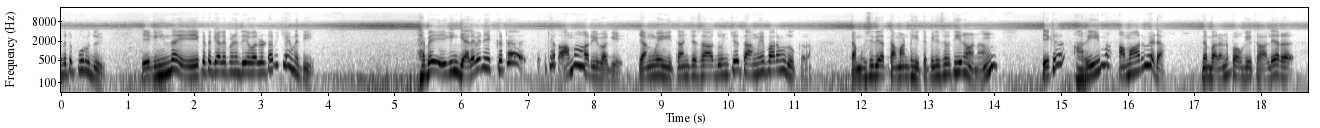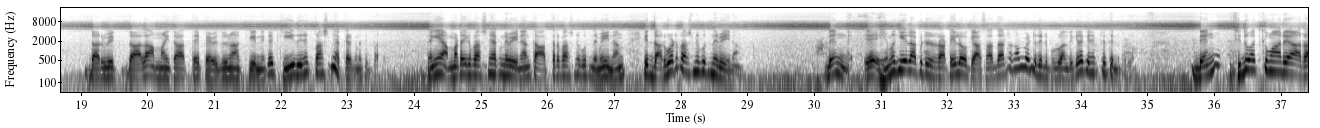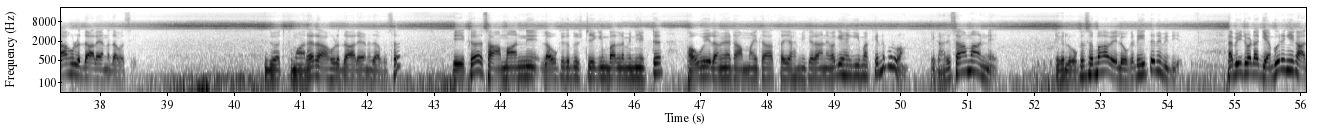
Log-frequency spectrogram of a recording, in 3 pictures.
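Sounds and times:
man speaking: 0.0 - 3.9, 5.4 - 23.6, 24.2 - 29.0, 30.0 - 38.6, 40.4 - 42.6
high-pitched insect drone: 0.0 - 56.0.

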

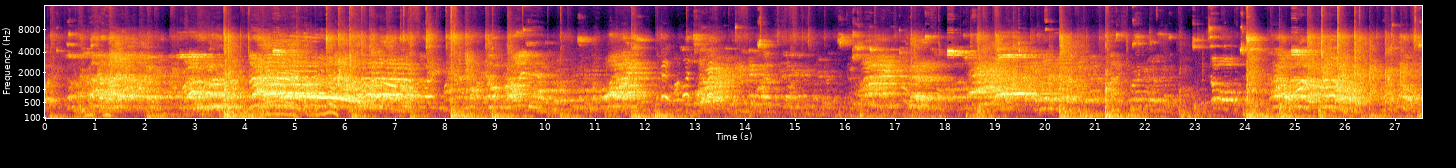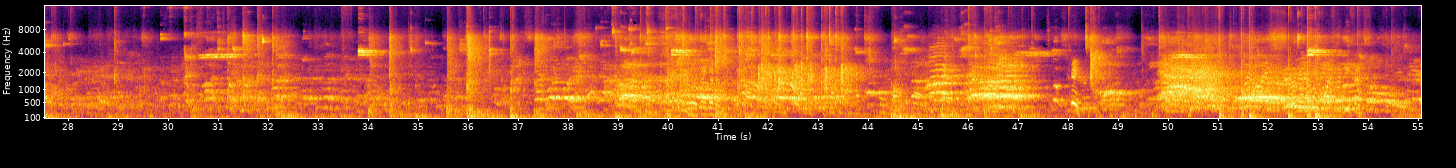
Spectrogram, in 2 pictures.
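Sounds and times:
players shouting: 0.0 - 22.5, 23.2 - 27.9, 35.8 - 55.0
volleyball struck and bouncing: 8.1 - 9.1.

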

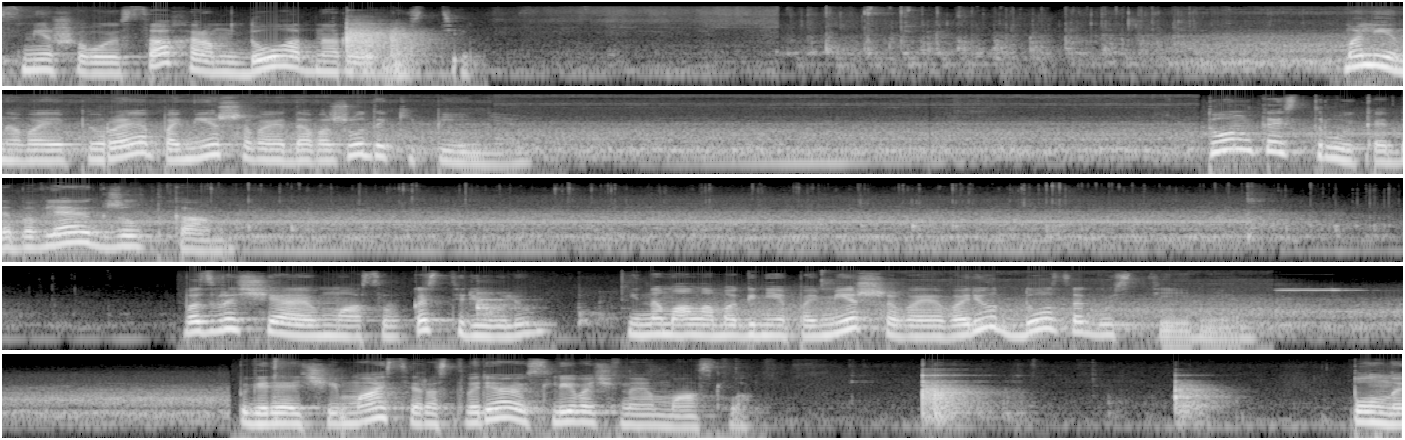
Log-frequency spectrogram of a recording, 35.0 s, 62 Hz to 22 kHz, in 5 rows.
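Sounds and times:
whisk swishing through liquid: 2.7 - 5.8.

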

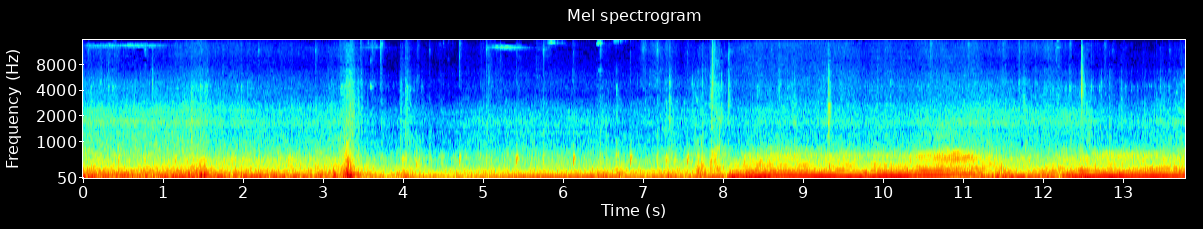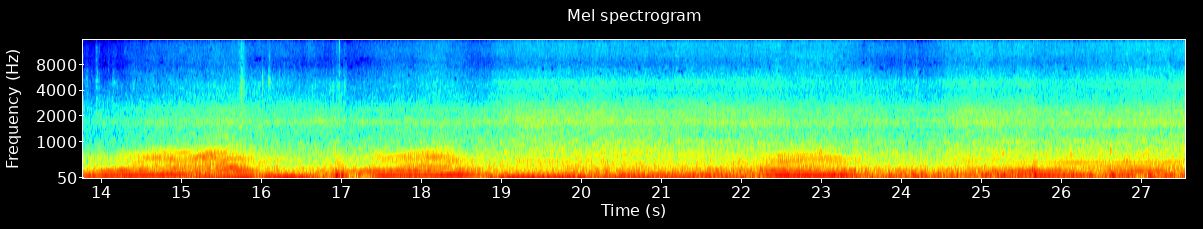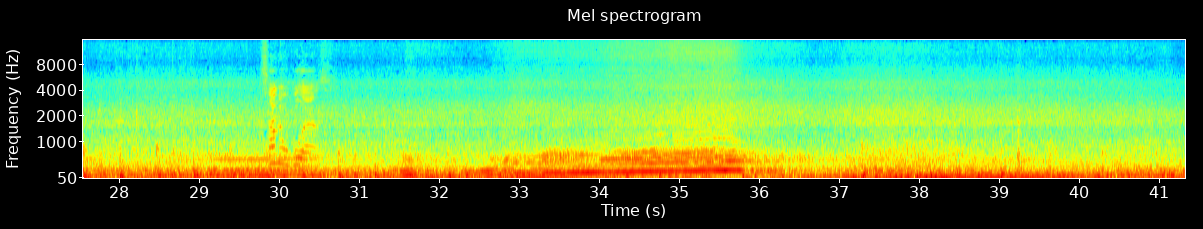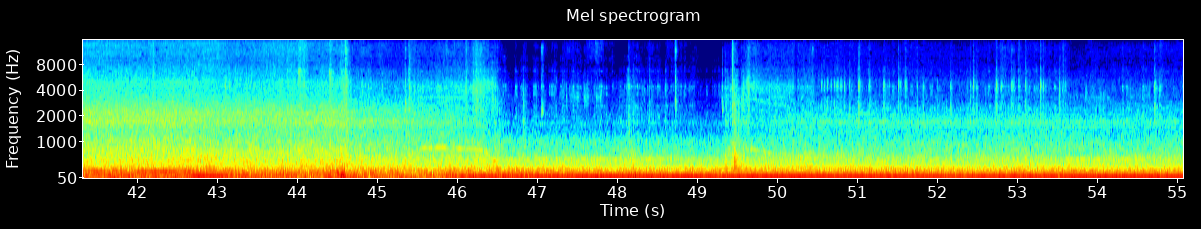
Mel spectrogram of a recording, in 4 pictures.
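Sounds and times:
car engine accelerating through gears: 0.0 - 55.0.

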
